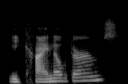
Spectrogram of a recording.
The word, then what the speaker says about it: echinoderms: So, um, one one thing that I was curious about the I I guess I was pronouncing it wrong. It's echinoderms.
